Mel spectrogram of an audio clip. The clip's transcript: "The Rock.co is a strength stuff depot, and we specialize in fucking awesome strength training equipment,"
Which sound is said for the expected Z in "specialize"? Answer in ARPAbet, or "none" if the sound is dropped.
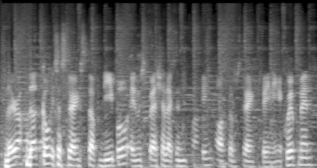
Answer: S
